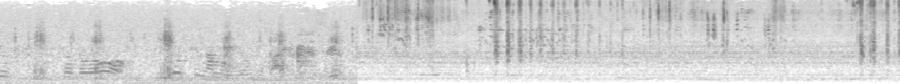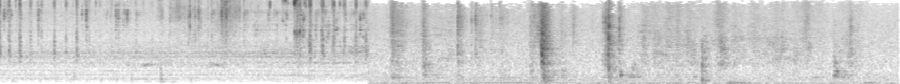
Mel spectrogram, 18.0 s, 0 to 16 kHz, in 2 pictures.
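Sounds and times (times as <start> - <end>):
chips crunching while chewed: 3.6 - 12.7.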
